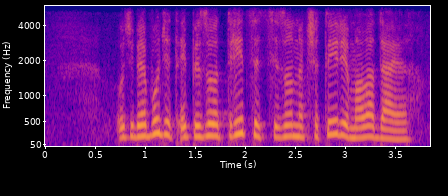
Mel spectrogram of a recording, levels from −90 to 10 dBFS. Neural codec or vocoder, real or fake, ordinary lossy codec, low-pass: codec, 16 kHz, 0.5 kbps, X-Codec, HuBERT features, trained on LibriSpeech; fake; Opus, 16 kbps; 5.4 kHz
